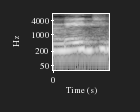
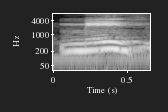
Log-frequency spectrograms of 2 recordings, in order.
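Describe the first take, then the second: First: मेज said with a plain j, the wrong way; wrong j sound. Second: मेज said ending in a buzzing z; z sound. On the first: Teacher shows students the wrong मेज with a hard j. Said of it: "उच्चारण मेज नहीं है". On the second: Teacher gives the correct मेज ending in z. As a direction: end मेज on a z, not j. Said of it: "उच्चारण मेज नहीं है, मेज है". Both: Shown as a demonstration.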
